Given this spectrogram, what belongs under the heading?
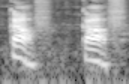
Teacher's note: জিহ্বার গড়া থেকে একটু আগে বাড়িয়া তার বরাবর উপরে তালুর সঙ্গে লাগাইয়া মধ্যখান পেছানো কাফ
